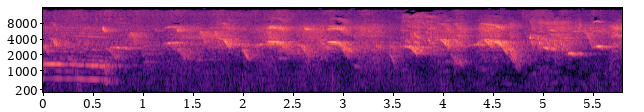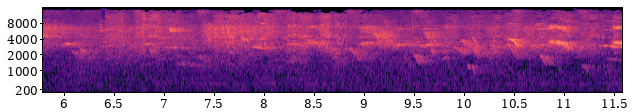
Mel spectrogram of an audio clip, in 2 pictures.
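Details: Wild curl-crested jays in Brazil giving a busy run of sharp, high, chirping calls that overlap and follow each other quickly, with a few lower whistled notes at the start.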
